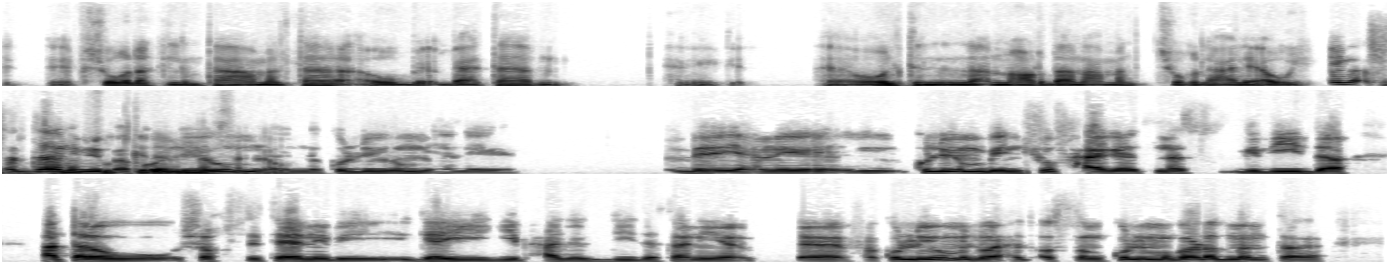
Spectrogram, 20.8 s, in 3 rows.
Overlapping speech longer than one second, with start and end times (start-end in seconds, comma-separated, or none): 6.9-8.4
